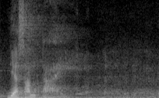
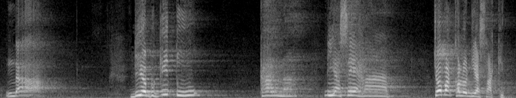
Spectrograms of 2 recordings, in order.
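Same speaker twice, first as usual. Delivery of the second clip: scoffing Satan; 4 semitones higher, 4 dB louder, slower than usual. Acted.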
